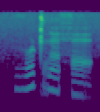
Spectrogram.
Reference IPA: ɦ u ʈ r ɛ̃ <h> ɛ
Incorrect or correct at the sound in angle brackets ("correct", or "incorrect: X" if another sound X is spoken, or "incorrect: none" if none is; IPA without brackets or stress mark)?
correct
